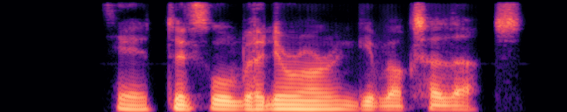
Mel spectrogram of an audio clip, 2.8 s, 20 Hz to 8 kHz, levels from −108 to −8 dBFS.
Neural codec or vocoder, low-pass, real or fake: codec, 16 kHz, 1 kbps, X-Codec, HuBERT features, trained on LibriSpeech; 7.2 kHz; fake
